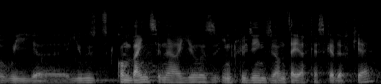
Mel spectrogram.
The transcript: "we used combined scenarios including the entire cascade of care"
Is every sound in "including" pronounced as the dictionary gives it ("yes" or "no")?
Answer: yes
